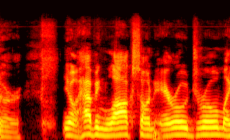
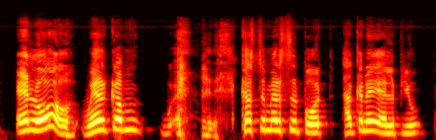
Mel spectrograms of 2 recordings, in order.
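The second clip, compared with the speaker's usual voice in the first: put-on Indian accent, high, bright and loud; 8 semitones higher, 7 dB louder than usual. Prompted to use an Indian voice, the speaker answers in a put-on Indian accent. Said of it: "use your Indian voice".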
